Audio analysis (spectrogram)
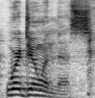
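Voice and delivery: retold with a laugh running through it. Telling friends about landing a first customer, laughing. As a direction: laugh out the words like a done deal.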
